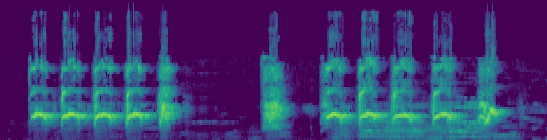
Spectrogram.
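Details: Greater green leafbird giving a strange song: rapid series of short sharp high notes, four quick then a gap, followed by a longer run of five similar notes with a lower nasal undertone.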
